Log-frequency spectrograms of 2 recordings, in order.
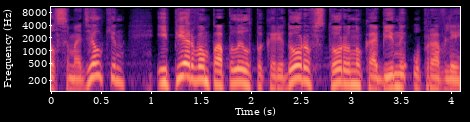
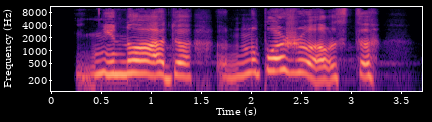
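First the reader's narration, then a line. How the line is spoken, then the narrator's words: Whimpering. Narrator (Russian): захныкал Дырка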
